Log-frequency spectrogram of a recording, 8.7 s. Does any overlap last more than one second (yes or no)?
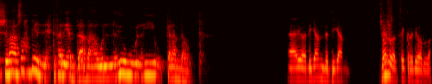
no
